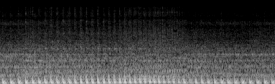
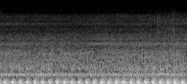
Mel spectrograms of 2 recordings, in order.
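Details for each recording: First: Yamaha Mio Sporty scooter before repair, hesitating (mbrebet) when pulling away at low rpm: putter keeps sagging and dipping every few seconds before recovering; carburetor slide vacuum hole too small. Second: Yamaha Mio Sporty scooter after the carburetor slide vacuum hole was enlarged to cure low-rpm hesitation, recorded with external mic: crisp single-cylinder idle about eleven beats a second, no stumbles or skips; smooth and healthy.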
